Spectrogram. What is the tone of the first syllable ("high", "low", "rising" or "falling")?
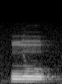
low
